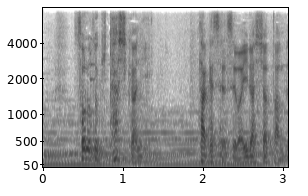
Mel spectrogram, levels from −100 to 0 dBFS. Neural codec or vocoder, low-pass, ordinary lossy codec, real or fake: none; 7.2 kHz; none; real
